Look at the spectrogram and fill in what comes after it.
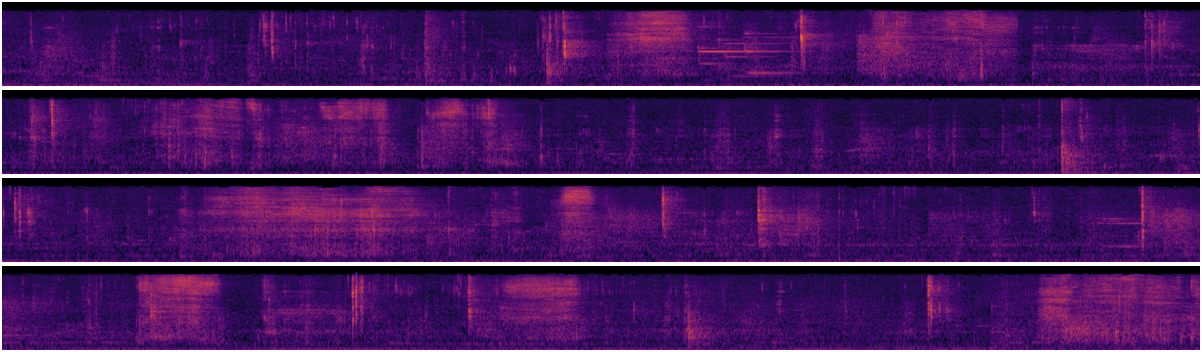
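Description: Close-miked eating sounds: two people chewing and smacking on mutton, rice and cucumber eaten by hand, with scattered short crunches and clicks over a steady low hum.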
